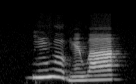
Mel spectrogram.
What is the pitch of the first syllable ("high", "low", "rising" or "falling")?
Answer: high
